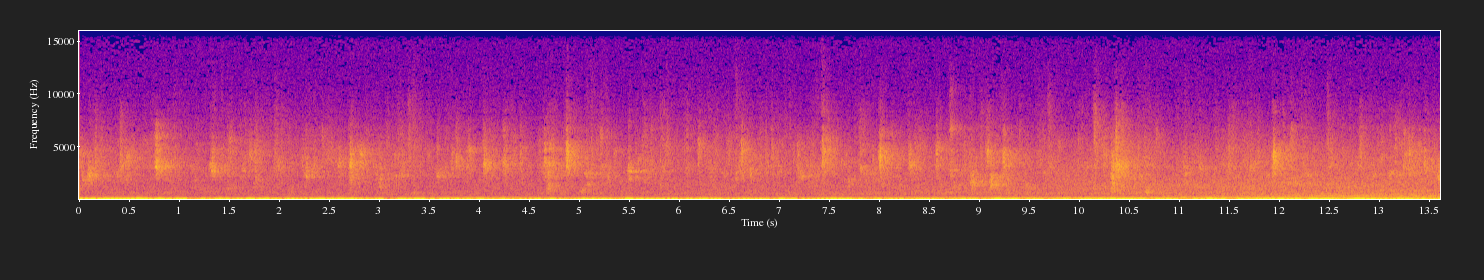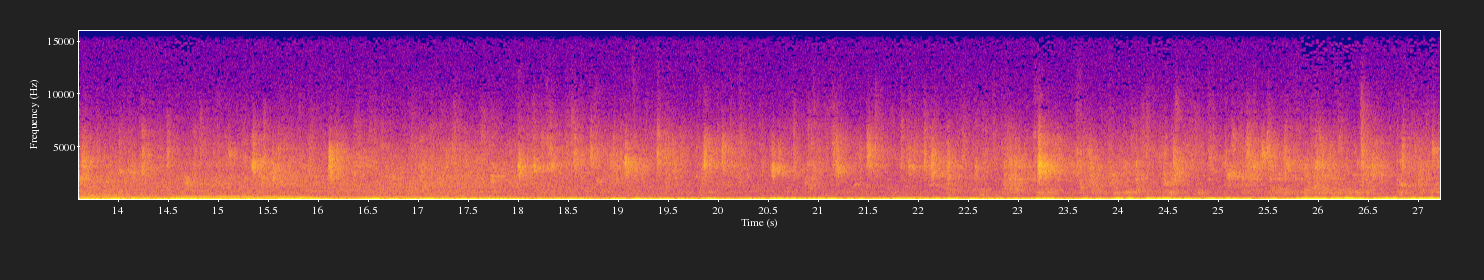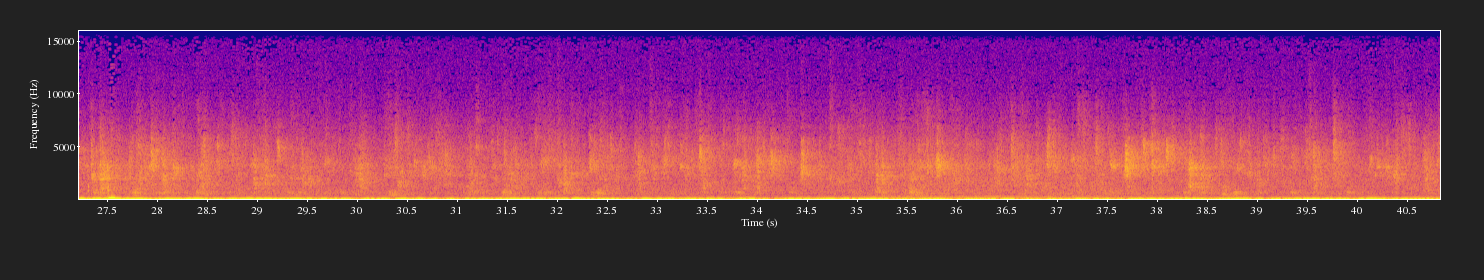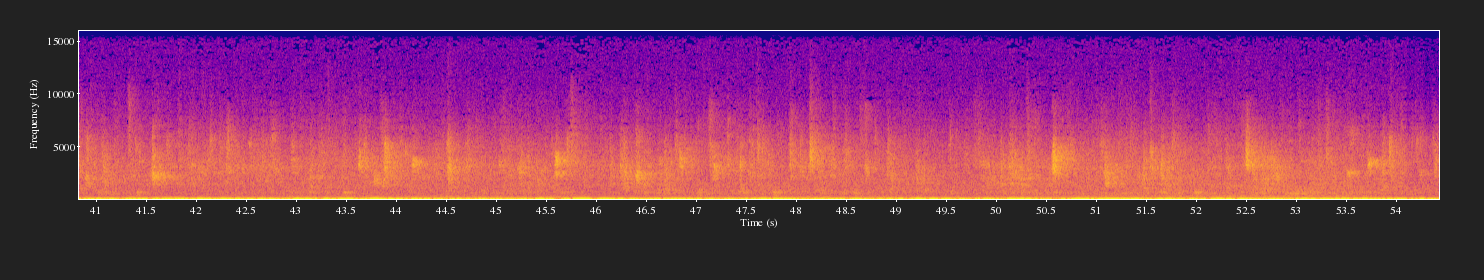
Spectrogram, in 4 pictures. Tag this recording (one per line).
abandoned
ambient
Basement
wet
